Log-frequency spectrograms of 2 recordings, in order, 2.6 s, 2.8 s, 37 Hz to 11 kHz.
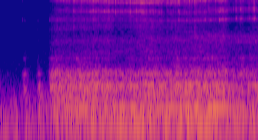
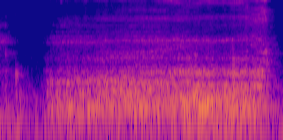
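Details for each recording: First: Reed knife on a wet 1500-grit stone, front side of the blade, angle guide number 6 after the lowest angle failed to grind: a dry, even rasp starts as the blade bites, closer to the wanted sound at a near-correct angle. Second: Reed knife on a 1500-grit stone, angle guide above number 6: even, unbroken two-second rasping strokes with no chatter; the sound is right, but the edge catches mainly mid-blade, less at the end.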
